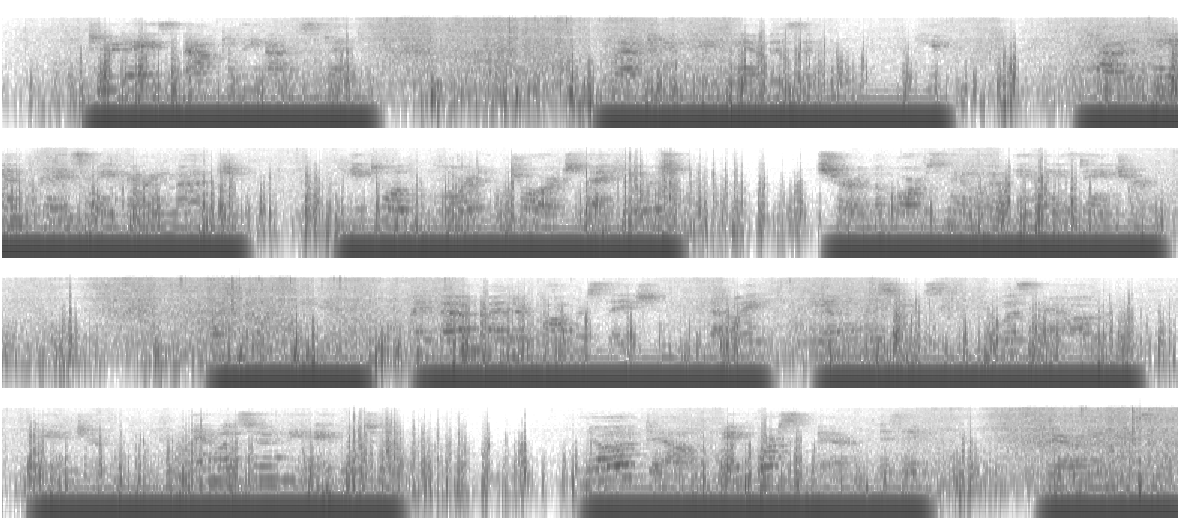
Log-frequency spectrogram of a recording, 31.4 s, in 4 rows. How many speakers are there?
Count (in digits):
1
